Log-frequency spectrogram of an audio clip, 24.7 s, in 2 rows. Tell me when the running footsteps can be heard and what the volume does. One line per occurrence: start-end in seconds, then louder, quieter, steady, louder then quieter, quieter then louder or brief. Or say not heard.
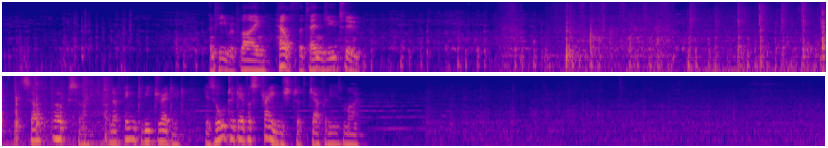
7.5-14.1 quieter then louder.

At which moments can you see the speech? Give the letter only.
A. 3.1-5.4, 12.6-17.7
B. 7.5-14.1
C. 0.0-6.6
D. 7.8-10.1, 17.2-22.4
A.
